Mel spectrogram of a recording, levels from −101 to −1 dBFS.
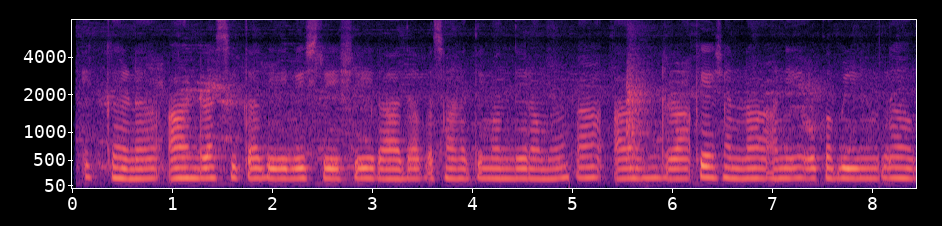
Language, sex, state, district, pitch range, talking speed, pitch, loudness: Telugu, female, Andhra Pradesh, Anantapur, 175-185 Hz, 70 wpm, 180 Hz, -34 LUFS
